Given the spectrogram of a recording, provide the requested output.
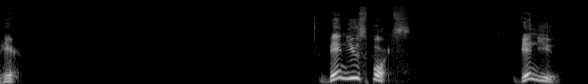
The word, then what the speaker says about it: Venue: Venue. Pronounced like you say venue.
